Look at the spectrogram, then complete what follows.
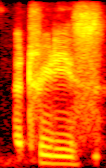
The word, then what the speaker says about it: Atreides: A treatise, I think. Yeah, that's how you say it.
